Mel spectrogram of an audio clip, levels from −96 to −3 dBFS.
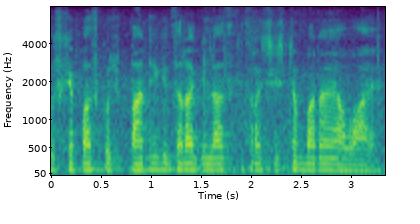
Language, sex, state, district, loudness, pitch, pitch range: Hindi, female, Punjab, Fazilka, -21 LUFS, 110 Hz, 105-110 Hz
